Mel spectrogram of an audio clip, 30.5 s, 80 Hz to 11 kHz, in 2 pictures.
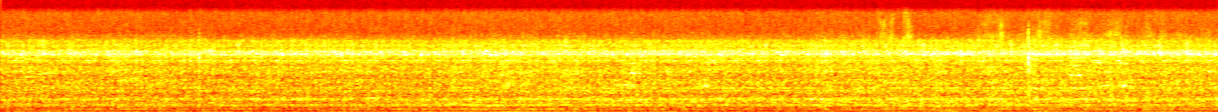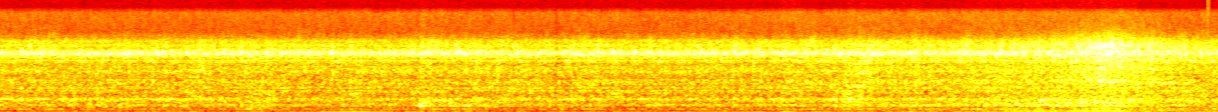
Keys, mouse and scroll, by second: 0.5 click, 0.7 click, 1.9-3.7 alt+click, 2.3 alt+click, 3.1 click, 3.7 click, 4.1 click, 4.3 click, 4.7 click, 5.5 click, 5.7 click, 6.1 click, 6.5 click, 7.0 click, 7.2 click, 7.6 click, 7.8 click, 8.5 click, 8.9 click, 9.7 click, 10.1 click, 10.3 click, 10.7 click, 11.1 click, 12.3 click, 13.0-13.5 alt+click, 13.5 ], 13.7 ], 14.7 click, 15.5 click, 16.7 click, 17.0 alt+click, 17.2 click, 17.5 click, 17.7 click, 18.0 alt+click, 18.7 click, 19.1 click, 19.6 click, 19.8-21.3 middle click, 21.3 click, 21.6 click, 22.8 click, 23.6 click, 23.7 click, 24.7 click, 24.7 middle click, 26.0 click, 27.0 right click, 27.2 middle click, 27.2 click, 27.4 click, 27.9 click, 28.7 click, 29.8 click.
